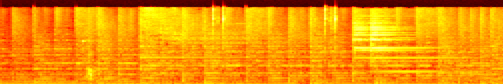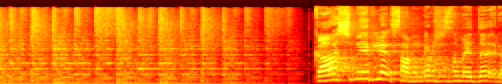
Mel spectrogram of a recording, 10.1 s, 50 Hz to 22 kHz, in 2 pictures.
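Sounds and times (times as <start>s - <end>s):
background music: 0.0s - 9.4s
bright bell-like chime: 3.5s - 5.2s.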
